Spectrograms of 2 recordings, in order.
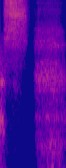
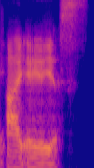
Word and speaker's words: IaaS: If I choose this one, which you wouldn't pronounce as letters, you'd actually pronounce as a word. So you pronounce it as IS, right? Sounds weird, but that's how you pronounce it. Same with the other one, PAS and SAS. That's just how you pronounce it. Don't say IaaS, a bit funny.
